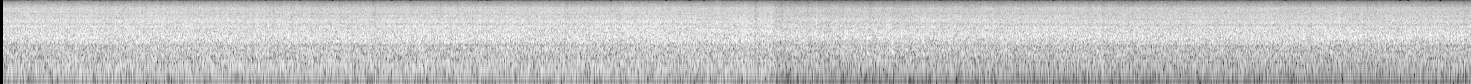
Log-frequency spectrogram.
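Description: Shifen Waterfall's wide curtain of water pouring over a rock ledge: a steady roar of rushing, crashing water. About halfway through, the deepest part of the rumble drops away and the roar becomes slightly quieter.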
